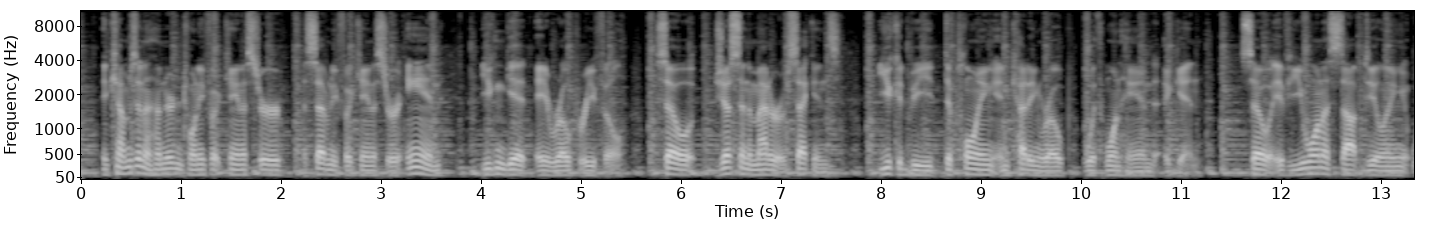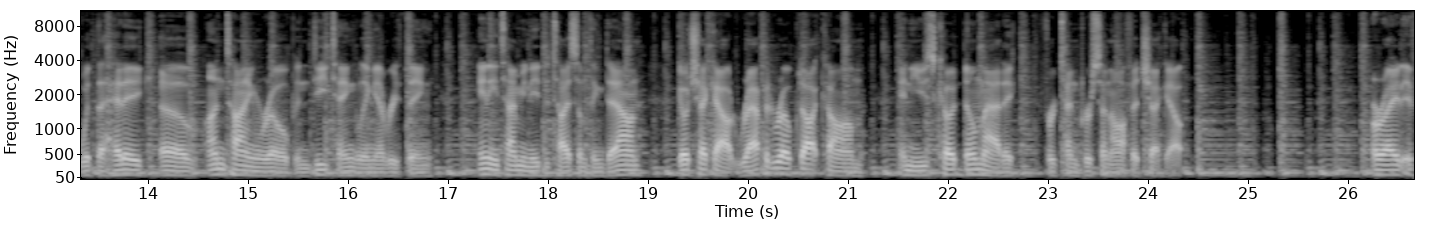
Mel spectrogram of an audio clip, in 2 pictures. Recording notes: At a public land deer camp. Have been hunting public land in Wisconsin for the past several days.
